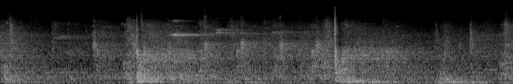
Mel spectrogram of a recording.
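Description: Squash rally: sharp knocks of racket on ball and ball against the walls, the loudest about a second and a half in and again near the middle, with brief shoe squeaks on the court floor.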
